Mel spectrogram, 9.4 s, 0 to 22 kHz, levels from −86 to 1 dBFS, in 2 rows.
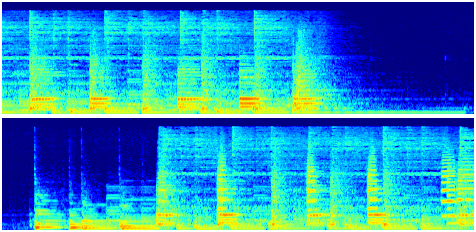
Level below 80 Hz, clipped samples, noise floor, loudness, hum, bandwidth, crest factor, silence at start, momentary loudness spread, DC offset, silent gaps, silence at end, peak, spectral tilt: -38 dBFS; under 0.1%; -54 dBFS; -26 LUFS; none; 16 kHz; 16 dB; 0 s; 7 LU; under 0.1%; none; 0 s; -10 dBFS; -4.5 dB/octave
